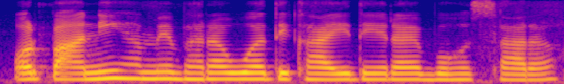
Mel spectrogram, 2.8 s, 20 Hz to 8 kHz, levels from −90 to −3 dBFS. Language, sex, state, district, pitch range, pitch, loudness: Hindi, female, Madhya Pradesh, Bhopal, 200-215 Hz, 210 Hz, -16 LUFS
